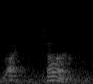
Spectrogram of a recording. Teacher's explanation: You make the closure at the end of the I, right, you hold it for rather longer than usual, then you release it with aspiration · the first T in right should not be exploded. Here we have a sequence of plosives, sequence of identical plosives, and as I hope you know, when this arises, we don't usually explode the first one. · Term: long plosive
